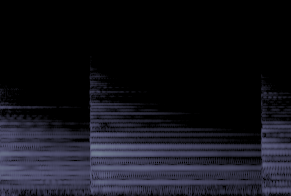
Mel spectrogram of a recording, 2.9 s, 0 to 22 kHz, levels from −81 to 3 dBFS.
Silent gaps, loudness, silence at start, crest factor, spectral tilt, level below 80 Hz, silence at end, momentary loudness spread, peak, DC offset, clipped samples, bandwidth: none; -44 LUFS; 0 s; 16 dB; -7 dB/octave; -70 dBFS; 0 s; 12 LU; -28 dBFS; under 0.1%; under 0.1%; 8.2 kHz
